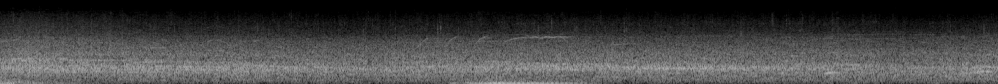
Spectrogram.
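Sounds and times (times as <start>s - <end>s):
neutral crowd of spectators: 0.0s - 9.9s.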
